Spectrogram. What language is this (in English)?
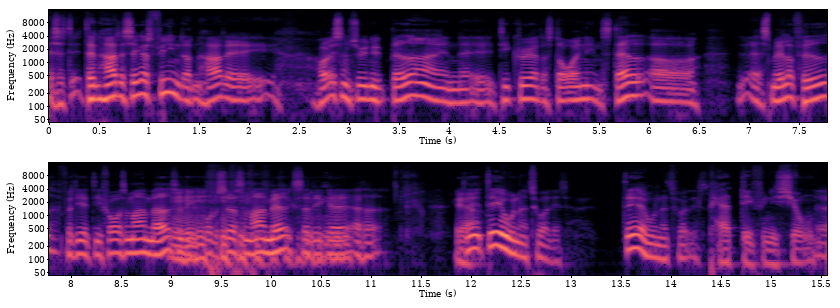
Danish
